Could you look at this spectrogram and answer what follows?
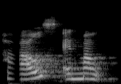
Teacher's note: This diphthong starts with an open vowel sound and moves towards a closer, rounded sound. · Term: closing diphthongs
